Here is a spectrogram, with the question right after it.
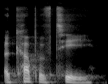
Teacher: The meaning is carried mainly by cup and tea. The word of becomes a small connection. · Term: weak forms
